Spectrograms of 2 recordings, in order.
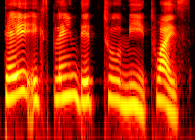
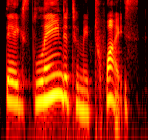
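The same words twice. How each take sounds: First: Every word gets roughly equal stress. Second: Only explained and twice are stressed; others weak. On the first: The speaker calls it wrong. "아니고" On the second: The speaker calls it right. "이 두 단어의 강세 외에 나머지는 힘을 쫙 빼주셔야 돼요"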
